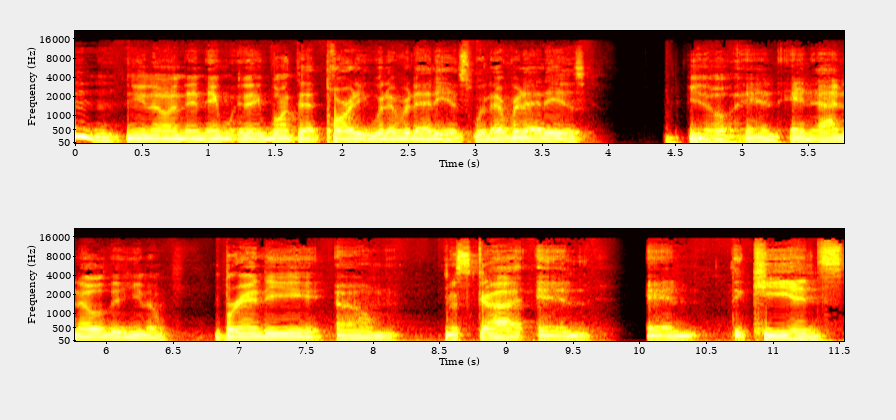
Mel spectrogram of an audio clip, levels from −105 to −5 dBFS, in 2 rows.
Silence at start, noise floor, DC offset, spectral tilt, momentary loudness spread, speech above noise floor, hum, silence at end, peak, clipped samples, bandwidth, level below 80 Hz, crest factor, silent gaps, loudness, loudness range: 0 s; -48 dBFS; under 0.1%; -5.5 dB/octave; 8 LU; 33 dB; none; 0 s; 0 dBFS; under 0.1%; 15 kHz; -32 dBFS; 16 dB; none; -17 LUFS; 3 LU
